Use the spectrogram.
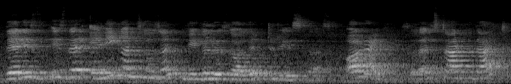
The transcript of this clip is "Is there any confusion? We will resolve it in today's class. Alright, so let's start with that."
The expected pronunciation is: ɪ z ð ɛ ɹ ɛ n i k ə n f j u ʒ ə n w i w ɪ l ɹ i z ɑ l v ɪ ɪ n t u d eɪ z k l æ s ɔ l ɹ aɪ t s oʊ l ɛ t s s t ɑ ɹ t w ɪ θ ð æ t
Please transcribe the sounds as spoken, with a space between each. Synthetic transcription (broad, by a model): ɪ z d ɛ ɹ ɛ n i k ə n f j u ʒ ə n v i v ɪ l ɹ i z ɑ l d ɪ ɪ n t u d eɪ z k ɑ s ɔ l ɹ aɪ t s oʊ l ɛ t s s t ɑ ɹ t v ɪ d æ t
